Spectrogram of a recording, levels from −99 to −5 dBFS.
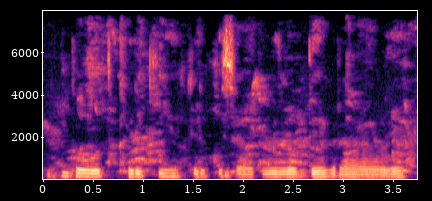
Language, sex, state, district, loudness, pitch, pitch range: Hindi, male, Jharkhand, Sahebganj, -18 LUFS, 140 Hz, 135-150 Hz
